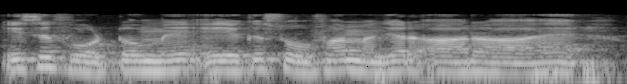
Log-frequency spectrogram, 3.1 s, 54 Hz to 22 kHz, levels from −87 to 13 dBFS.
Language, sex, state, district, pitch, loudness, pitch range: Hindi, male, Uttar Pradesh, Shamli, 140 Hz, -14 LUFS, 130-150 Hz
